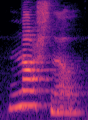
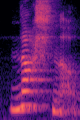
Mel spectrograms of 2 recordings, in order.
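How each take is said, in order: First: The first vowel is an open ah sound. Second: The first vowel is an open ah sound.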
